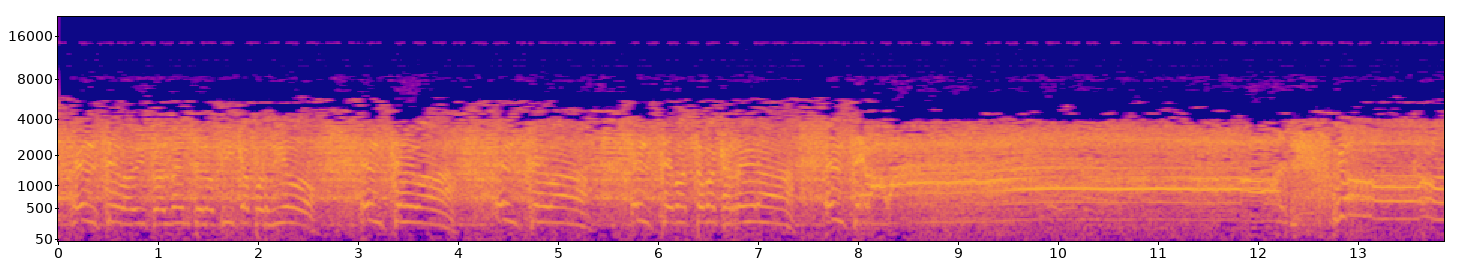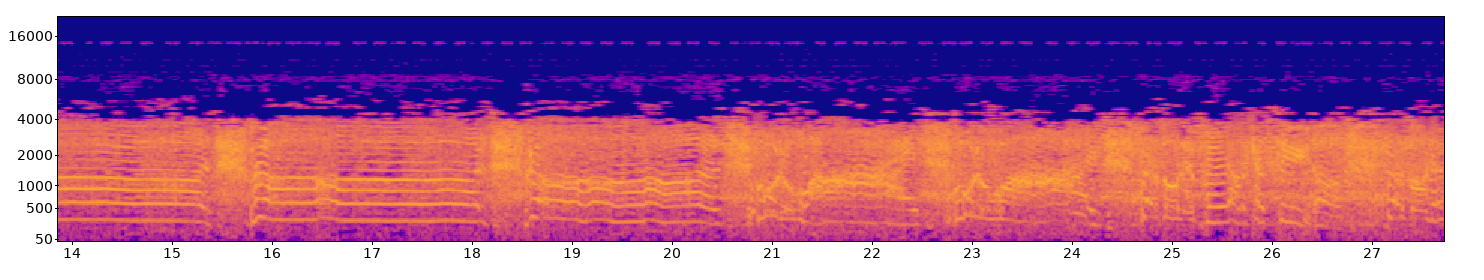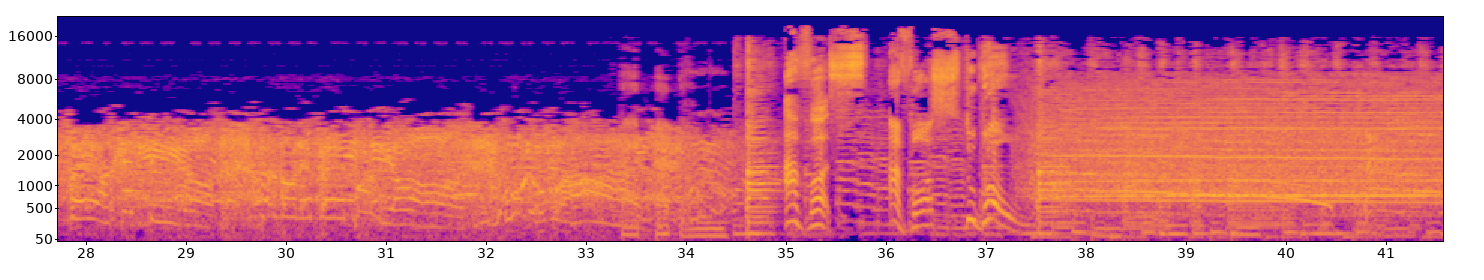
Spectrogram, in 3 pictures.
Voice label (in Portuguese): LOCUTOR URUGUAIO; JOGO URUGUAI E GANA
